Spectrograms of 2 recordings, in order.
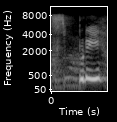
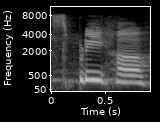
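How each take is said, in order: First: The word stops short with no final h. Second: The word ends with an extra echoed h. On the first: The speaker calls it wrong. "স্পৃহ বলে থেমে গেলে হবে না" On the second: The speaker calls it right. "বিসর্গর জায়গায় আমাদের আরেকটা হ উচ্চারণ করতে হবে"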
